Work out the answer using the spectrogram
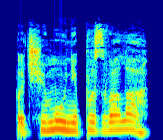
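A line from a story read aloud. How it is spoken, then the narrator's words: Breathless exhale. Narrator (Russian): наконец выдохнул Гариус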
